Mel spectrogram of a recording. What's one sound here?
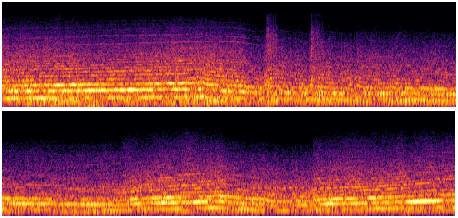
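A racing car engine whines loudly, dropping in pitch as it shifts down and rising again.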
